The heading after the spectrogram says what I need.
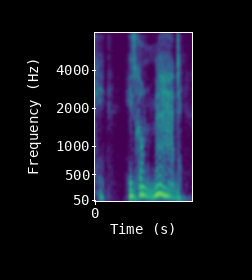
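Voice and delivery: mock panic, climbing up and dragging the last words; a hammed-up horrified soldier voice; panicked Warden. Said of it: "Warden's like".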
